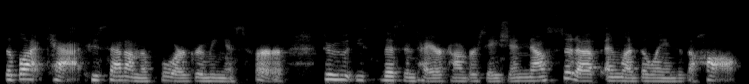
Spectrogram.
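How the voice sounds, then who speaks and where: A woman teacher reading a children's novel aloud in a calm, steady way. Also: deep voice, normal speed. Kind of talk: storybook read-aloud. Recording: dull lo-fi recording.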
